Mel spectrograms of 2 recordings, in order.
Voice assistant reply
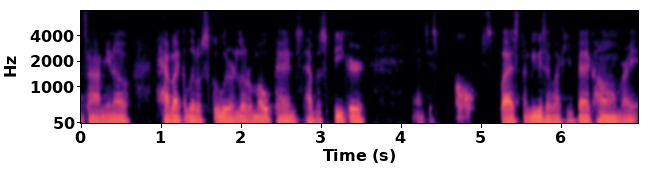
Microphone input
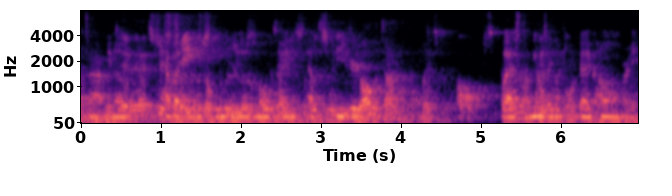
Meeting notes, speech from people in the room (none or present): present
